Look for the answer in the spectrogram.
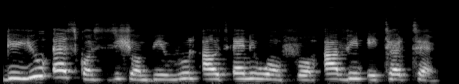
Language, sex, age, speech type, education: Nigerian Pidgin, female, 15-29, spontaneous, tertiary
